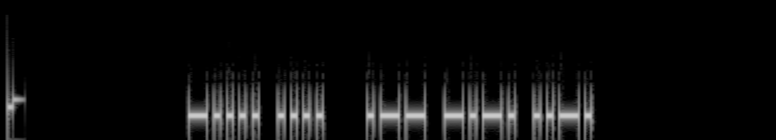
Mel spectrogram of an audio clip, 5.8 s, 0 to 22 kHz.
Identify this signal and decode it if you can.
Morse code, heard as a keyed tone, about 25 wpm, 700 Hz. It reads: 6H WCF
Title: Winter Field Day Exchanges Encore 25wpm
